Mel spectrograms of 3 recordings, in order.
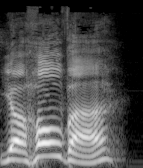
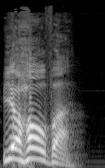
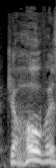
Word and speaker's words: Jehovah: But it's pronounced Jehovah. But he goes on to say, it's not known how. He says it's not pronounced. He said it's not pronounced Jehovah, and he sends you to Adonai, the word Adonai. And he says they got the vowel points from Adonai and interjected that into Yod-Heh-Vav-Heh. Strong's Concordance, or Strong's Lexicon, says that himself.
